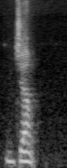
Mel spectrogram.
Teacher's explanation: Can you hear the t ending there? T. So light, just the air coming out.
